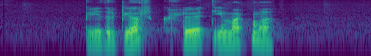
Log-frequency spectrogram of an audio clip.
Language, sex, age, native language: Icelandic, male, 50-59, Icelandic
